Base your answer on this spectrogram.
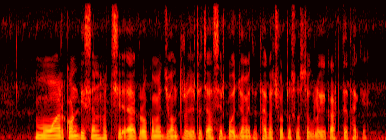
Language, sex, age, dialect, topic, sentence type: Bengali, male, 25-30, Western, agriculture, statement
